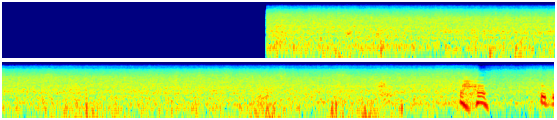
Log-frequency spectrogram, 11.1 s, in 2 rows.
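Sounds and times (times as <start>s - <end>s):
waterfall cascading over rocks: 2.6s - 11.0s.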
